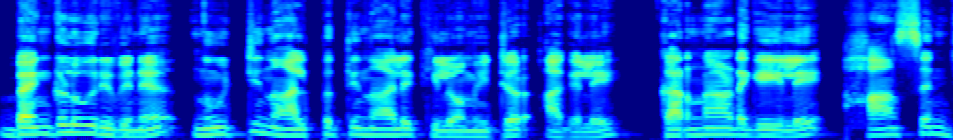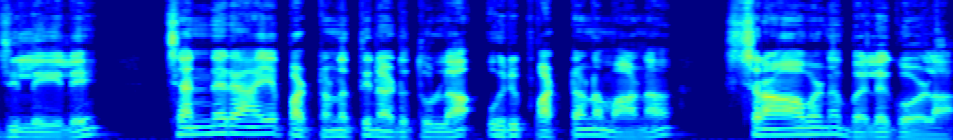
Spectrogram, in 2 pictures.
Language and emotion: Malayalam, neutral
